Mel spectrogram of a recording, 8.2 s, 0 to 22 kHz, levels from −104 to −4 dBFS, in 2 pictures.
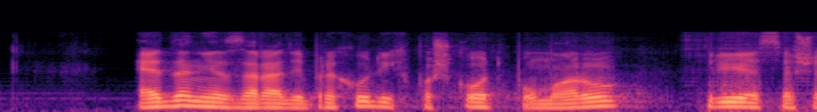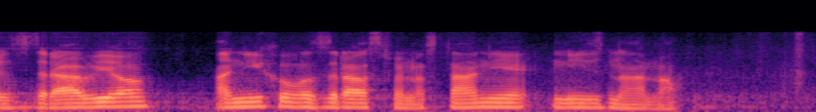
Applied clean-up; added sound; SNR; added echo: neural separator model SepFormer DNS4.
